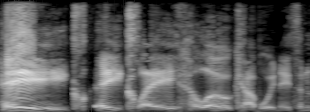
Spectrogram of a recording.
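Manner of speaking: alien boss monster character voice. Voicing a boss who walks into the break room: xenomorph boss voice. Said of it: "and he's like".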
